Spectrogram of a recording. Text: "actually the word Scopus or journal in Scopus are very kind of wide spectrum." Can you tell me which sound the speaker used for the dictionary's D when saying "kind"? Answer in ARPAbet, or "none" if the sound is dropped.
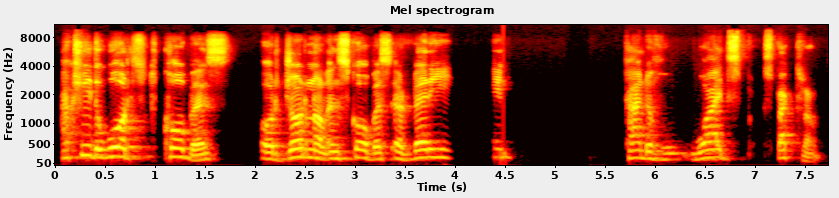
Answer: D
